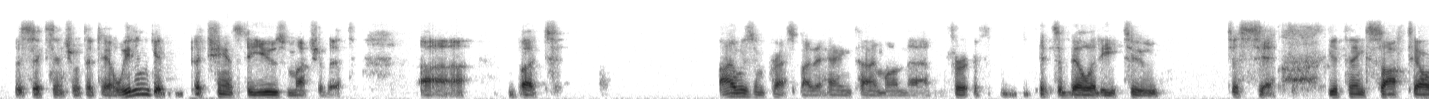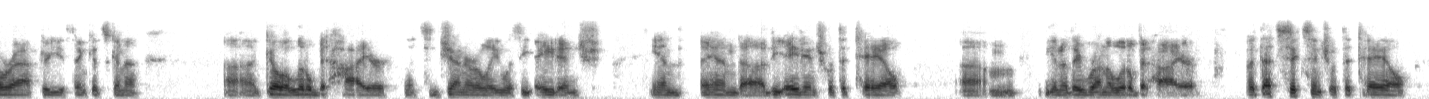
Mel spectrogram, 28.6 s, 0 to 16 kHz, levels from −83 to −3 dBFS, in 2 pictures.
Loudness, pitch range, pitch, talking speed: -23 LUFS, 80-95 Hz, 85 Hz, 170 wpm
